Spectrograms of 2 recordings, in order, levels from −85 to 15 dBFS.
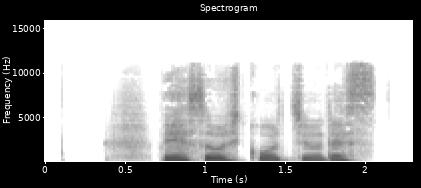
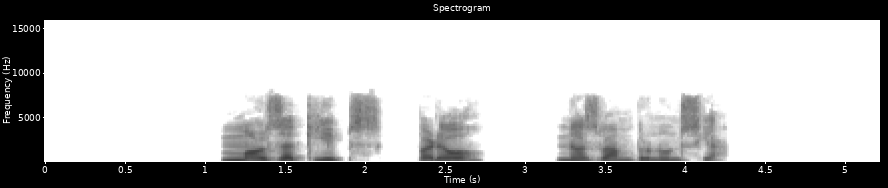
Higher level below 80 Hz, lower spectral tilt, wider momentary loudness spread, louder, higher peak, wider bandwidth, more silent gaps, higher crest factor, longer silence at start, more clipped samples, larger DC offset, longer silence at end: second, -82 dBFS vs -64 dBFS; about the same, -4 dB/octave vs -4 dB/octave; second, 7 LU vs 12 LU; second, -25 LUFS vs -20 LUFS; second, -8 dBFS vs -2 dBFS; first, 11.5 kHz vs 8 kHz; second, none vs 2.12-2.33 s, 2.75-3.19 s; about the same, 18 dB vs 20 dB; second, 0.5 s vs 1.1 s; neither; neither; second, 0.25 s vs 1 s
